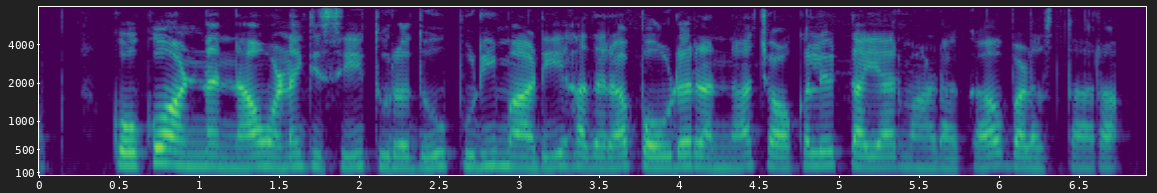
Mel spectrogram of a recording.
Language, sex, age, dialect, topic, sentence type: Kannada, female, 25-30, Dharwad Kannada, agriculture, statement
